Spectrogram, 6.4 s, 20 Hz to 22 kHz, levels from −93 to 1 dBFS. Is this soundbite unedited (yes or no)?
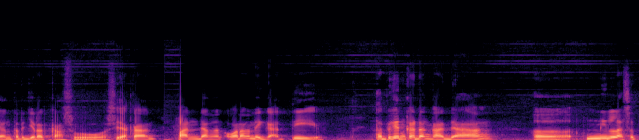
no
